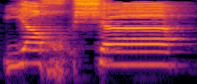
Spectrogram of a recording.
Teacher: شین میں تفشی کی صفت ہے، آواز پھیلے گی اور 2 سیکنڈ کے لیے آپ نے اس کو لمبا کرنا ہے کیونکہ اس کے اوپر کھڑا زبر ہے.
